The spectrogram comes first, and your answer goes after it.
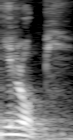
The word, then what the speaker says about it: Gigloop: Gig Loop. Gig Loop. Gig Loop. Exatamente. Como se escreve isso?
